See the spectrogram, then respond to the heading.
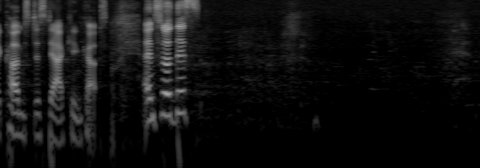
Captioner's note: laughing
